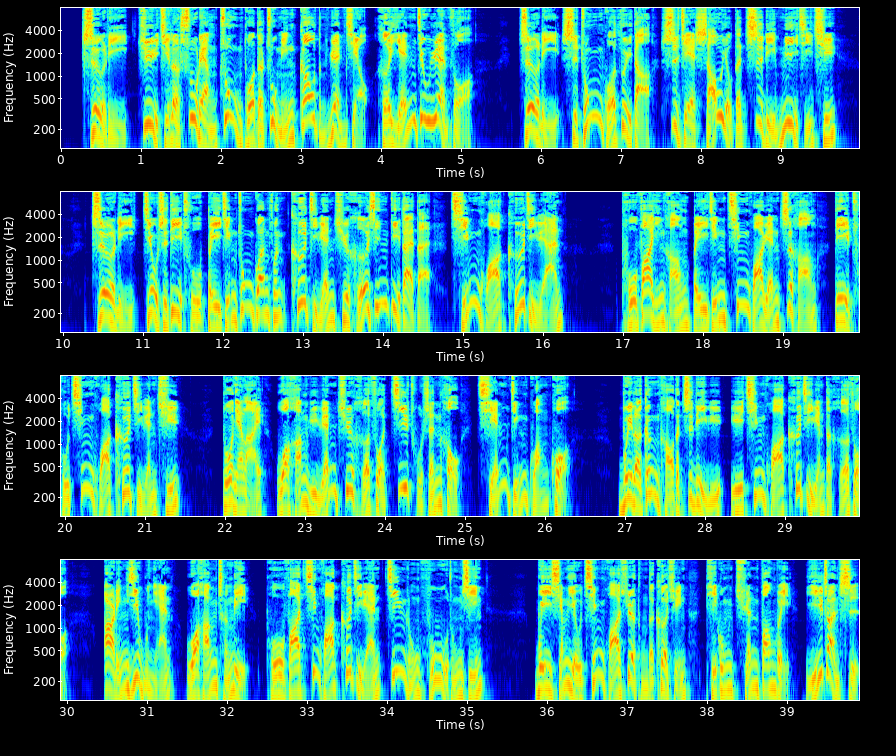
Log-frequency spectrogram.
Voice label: 男 解说词; 金融中心

